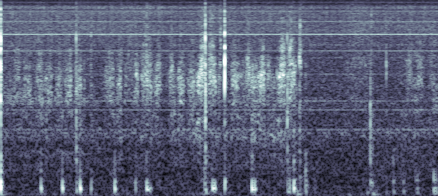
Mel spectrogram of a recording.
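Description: Stylus tapping and scratching on a pen tablet during handwriting: a string of short, irregular taps with a brief scratchy rasp about two seconds in.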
